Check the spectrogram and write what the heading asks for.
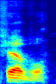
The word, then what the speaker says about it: Shelbyville: over the country and it's shelbyville but they pronounce it shovel it's a tennessee thing i guess okay it's oviedo i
